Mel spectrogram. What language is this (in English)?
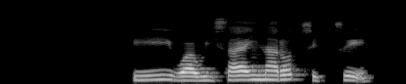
Ashéninka Perené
